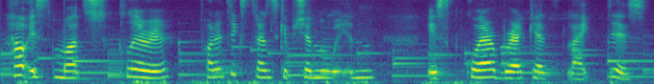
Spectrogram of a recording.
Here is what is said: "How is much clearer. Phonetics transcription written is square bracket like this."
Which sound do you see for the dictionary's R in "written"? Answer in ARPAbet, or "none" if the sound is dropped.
W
